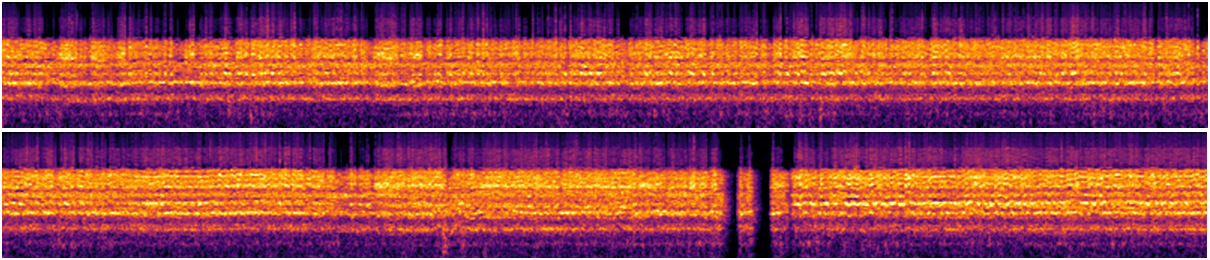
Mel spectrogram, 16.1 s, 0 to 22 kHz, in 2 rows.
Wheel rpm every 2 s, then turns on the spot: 230, 230, 230, 230, 230, 220, 220, 210.
none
